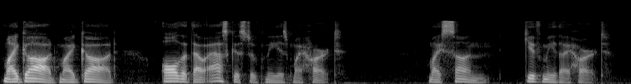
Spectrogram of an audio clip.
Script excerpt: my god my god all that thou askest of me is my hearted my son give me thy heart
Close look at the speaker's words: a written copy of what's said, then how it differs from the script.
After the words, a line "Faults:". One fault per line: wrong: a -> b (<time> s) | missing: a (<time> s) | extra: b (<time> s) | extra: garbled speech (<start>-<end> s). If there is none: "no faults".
my god my god all that thou askest of me is my heart my son give me thy heart
Faults:
wrong: hearted -> heart (3.0 s)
